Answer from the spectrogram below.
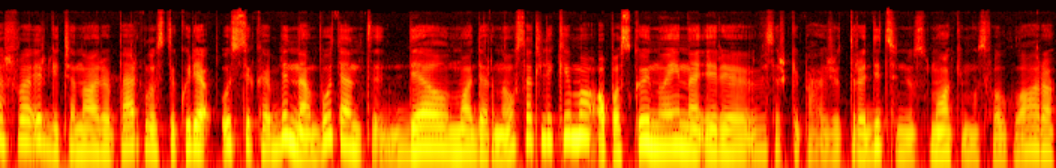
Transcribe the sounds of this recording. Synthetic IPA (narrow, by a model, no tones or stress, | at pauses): ɐʃʋɐɪɾʲɡʲɪt͡ʃʲɛnoːɾʲʊpʲɛrklˠɐʊsʲt̪ʲɪkʊɾʲiɛʊʃʲsʲɪkɐbʲɪnɐbuːt̪ʲɛnt̪d̪ʲeːlˠmoːd̪ʲɛɾnɐʊsɐt̪ʲlʲɪkʲɪmoːʔo̰ːpɐskʊɪnʊɛɪnɐɪɾʋʲɪsʲɪʃkɐɪpɑːʋʲḭzʲd͡ʒʲʊɪt̪ɾɐd̪ʲɪt͡s̪ʲɪnʲʊsmoːkʲiːmʊsfoːlˠklˠoːɾoː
